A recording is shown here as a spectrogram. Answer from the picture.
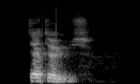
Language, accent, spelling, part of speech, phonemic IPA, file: French, Canada, téteuse, noun, /te.tøz/, LL-Q150 (fra)-téteuse.wav
- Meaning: female equivalent of téteux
